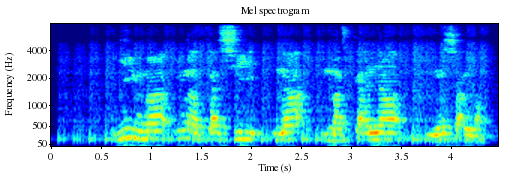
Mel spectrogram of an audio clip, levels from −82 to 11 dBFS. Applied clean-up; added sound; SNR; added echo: none; Snare drum; 16 dB; reverberation time 0.2 s.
